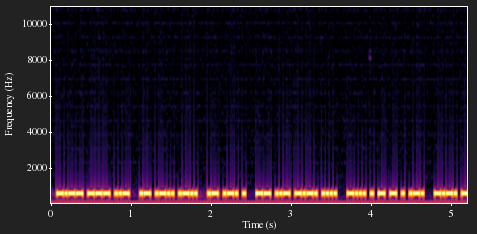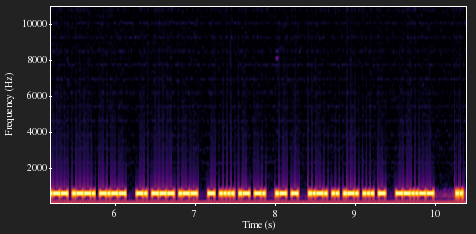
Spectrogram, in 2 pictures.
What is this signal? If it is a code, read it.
Morse code, heard as a keyed tone, about 50 wpm, 600 Hz. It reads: YOU ALL ARE MUCH BETTER COPY NOW THAN AT FIRST , I
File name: archived / CRSnet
